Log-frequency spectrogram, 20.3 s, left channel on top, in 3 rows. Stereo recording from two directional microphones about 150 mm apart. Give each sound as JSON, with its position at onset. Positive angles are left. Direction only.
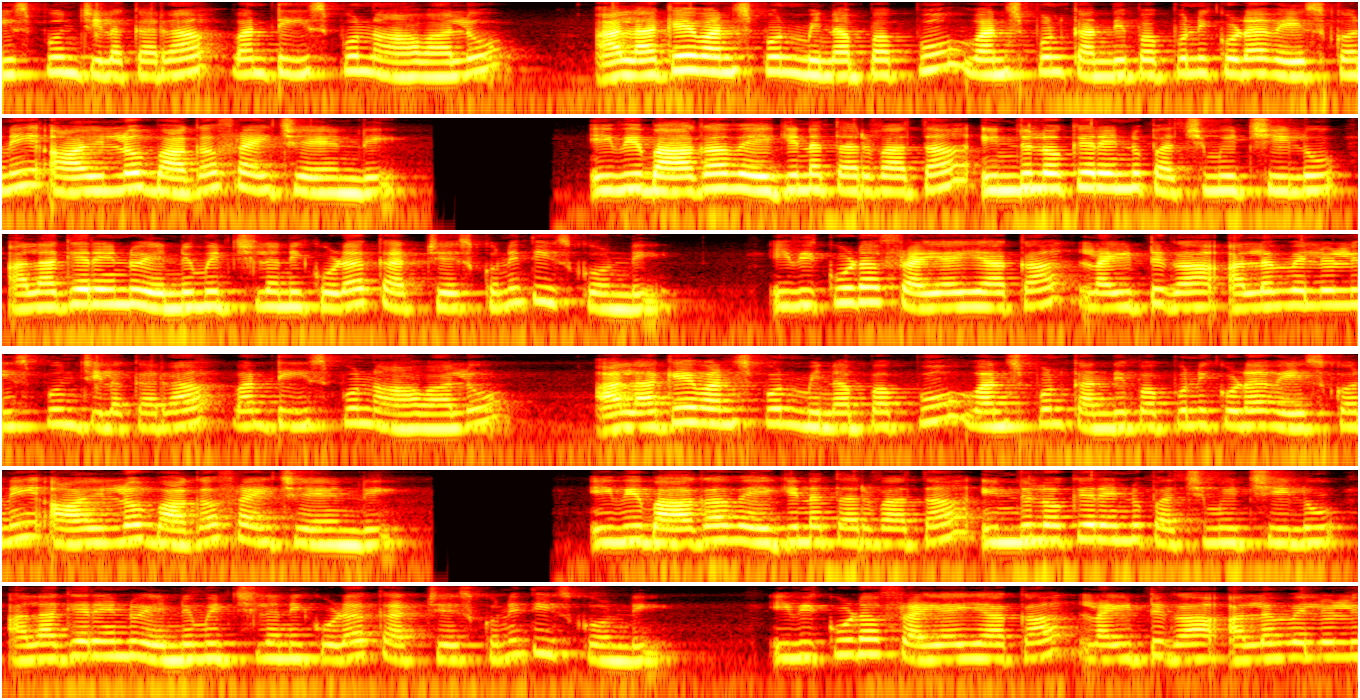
{"t": 0.0, "sound": "a woman's voice", "side_deg": 40}
{"t": 9.7, "sound": "a woman's voice", "side_deg": 35}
